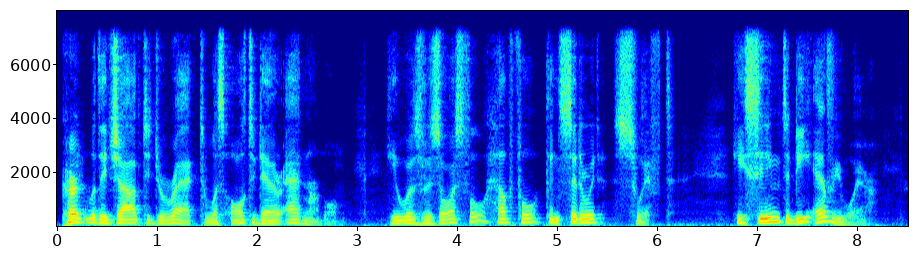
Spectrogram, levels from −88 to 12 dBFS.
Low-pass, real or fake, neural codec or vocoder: 7.2 kHz; fake; codec, 16 kHz, 1 kbps, FunCodec, trained on LibriTTS, 50 frames a second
